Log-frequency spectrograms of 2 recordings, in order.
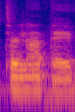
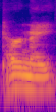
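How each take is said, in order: First: The word has a local, non-American pronunciation. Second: The word has a Southern American-style pronunciation. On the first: The speaker calls it right. "It's it's ternate" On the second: The speaker calls it wrong. "just sounds so southern. It's a very gringo way to say it"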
